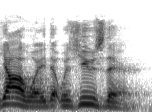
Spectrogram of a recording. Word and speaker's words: Yahweh: The word Lord is actually from a Hebrew word that we pronounce Yahweh. I don't believe it's really supposed to be pronounced, because it's the first initials of each word. When God said, "I am that I am," the first initials of each word in Hebrew, but we'll pronounce it this way for us today because it's easier to talk about. We pronounce that word Yahweh,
